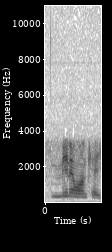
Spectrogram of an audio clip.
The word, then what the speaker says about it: Minnewanka: Is it Lake Minnewanka or Lake... – Minnewanka, yeah.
